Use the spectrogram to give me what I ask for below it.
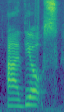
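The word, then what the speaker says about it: adiós: So this is like a TH, and the stress is here, adios.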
